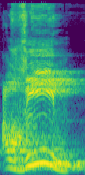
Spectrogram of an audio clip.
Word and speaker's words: عظیم: ہوا ہے۔ اور عظیم جو آیا وَلَهُمْ عَذَابٌ عَظِيمٌ، یہ صحیح تلفظ اس کا یہ ہے۔ عظیم یہ حقیر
